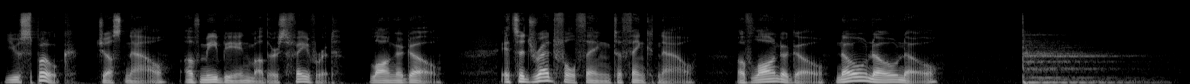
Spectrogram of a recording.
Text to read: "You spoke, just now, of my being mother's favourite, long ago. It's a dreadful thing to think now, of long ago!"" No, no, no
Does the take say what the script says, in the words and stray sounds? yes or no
no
